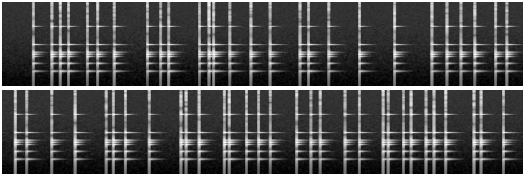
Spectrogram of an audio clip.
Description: Irregular taps on a metal pipe. There is no code.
